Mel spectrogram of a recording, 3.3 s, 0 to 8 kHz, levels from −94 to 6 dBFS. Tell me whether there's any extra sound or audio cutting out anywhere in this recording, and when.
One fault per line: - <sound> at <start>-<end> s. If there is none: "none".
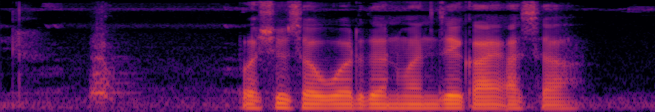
- bark at 0.4-0.7 s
